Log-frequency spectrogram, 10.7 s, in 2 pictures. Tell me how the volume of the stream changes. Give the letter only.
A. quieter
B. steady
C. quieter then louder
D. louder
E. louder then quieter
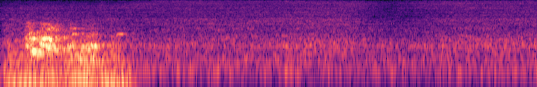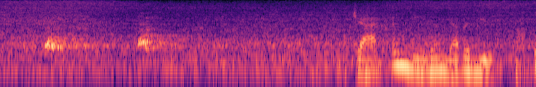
B.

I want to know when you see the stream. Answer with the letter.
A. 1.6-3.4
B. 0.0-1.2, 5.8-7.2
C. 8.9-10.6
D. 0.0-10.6
D.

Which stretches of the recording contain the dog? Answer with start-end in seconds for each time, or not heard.
0.0-1.2, 5.8-7.2.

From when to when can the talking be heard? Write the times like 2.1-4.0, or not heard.
8.9-10.6.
